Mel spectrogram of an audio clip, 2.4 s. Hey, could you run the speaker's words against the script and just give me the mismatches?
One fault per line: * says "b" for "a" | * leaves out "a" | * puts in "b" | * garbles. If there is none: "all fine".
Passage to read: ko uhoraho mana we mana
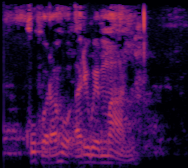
* says "ari" for "mana"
